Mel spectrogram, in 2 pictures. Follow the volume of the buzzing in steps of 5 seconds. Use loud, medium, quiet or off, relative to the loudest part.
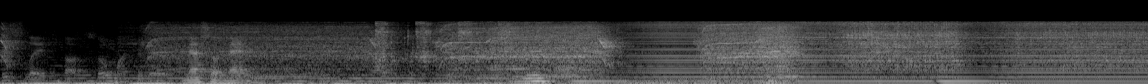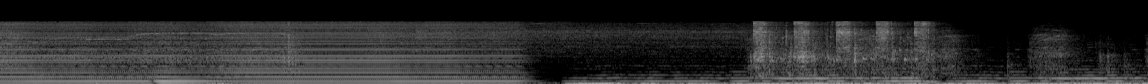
quiet, loud, loud, medium, medium.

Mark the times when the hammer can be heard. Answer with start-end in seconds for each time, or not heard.
not heard.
